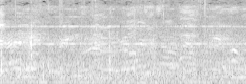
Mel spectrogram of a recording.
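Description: Faint, indistinct chatter of several people talking at a distance, with a faint steady high tone underneath.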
